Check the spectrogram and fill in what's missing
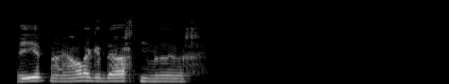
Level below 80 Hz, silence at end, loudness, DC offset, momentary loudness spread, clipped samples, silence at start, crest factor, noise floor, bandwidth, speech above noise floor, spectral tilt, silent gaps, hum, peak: -84 dBFS; 2.55 s; -24 LUFS; under 0.1%; 16 LU; under 0.1%; 0.15 s; 20 dB; -77 dBFS; 8.2 kHz; 53 dB; -7.5 dB/octave; none; none; -8 dBFS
